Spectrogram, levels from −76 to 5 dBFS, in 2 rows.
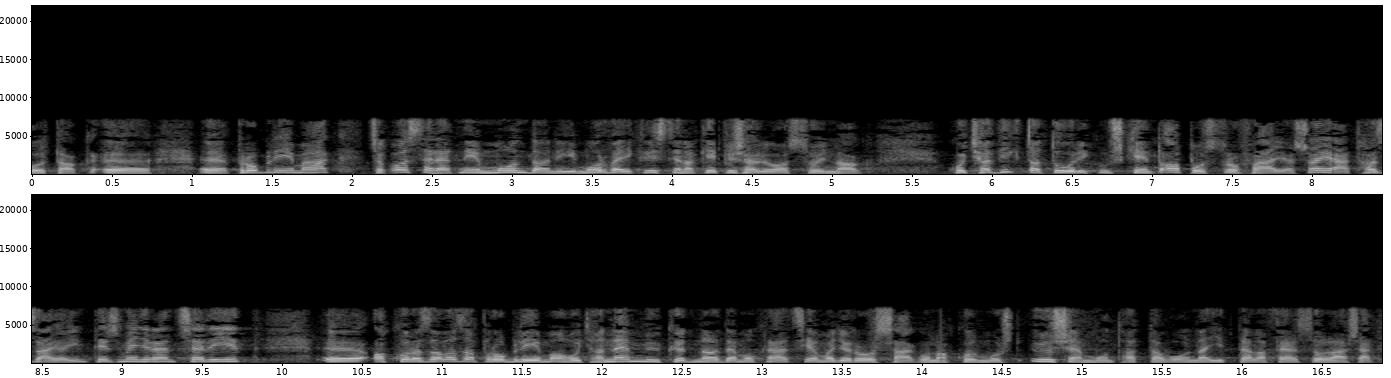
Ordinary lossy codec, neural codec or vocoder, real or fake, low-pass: none; none; real; 7.2 kHz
